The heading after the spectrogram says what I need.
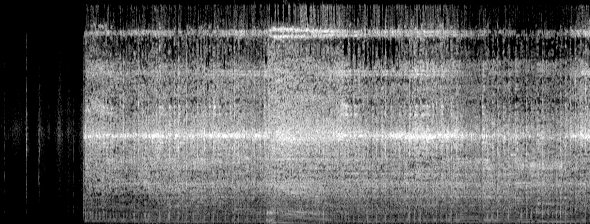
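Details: Two-stroke chainsaw at a fast, even idle: a steady high metallic ringing that comes from the clutch assembly (weights, springs, drum), not from the engine bearings, even though the clutch is new.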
